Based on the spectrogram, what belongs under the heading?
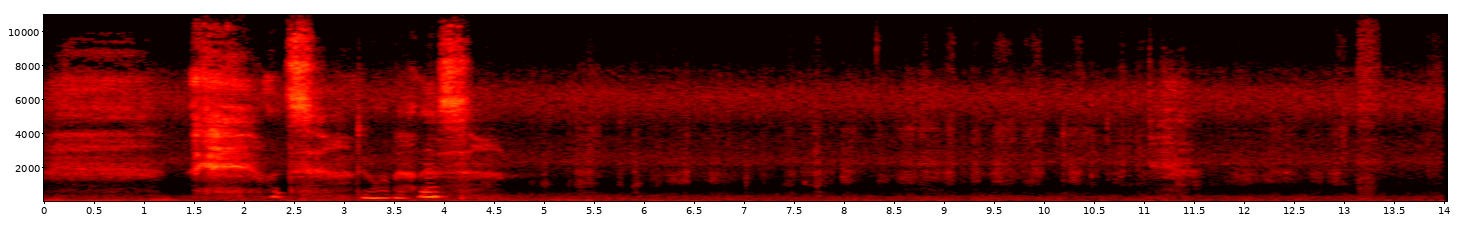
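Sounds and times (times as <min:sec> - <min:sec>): low room hiss: 0:00.0 - 0:14.0
brush dabbing on paper: 0:04.9 - 0:14.0.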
